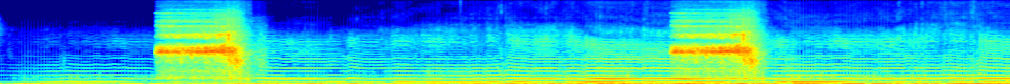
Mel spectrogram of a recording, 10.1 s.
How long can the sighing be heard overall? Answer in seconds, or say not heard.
2 s.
